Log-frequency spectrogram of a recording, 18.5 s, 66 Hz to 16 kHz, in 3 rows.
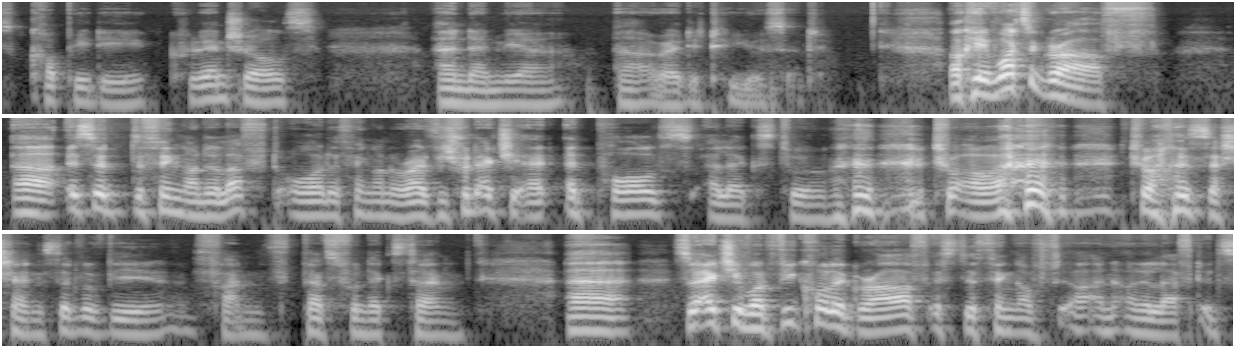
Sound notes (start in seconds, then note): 10.4 laughing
